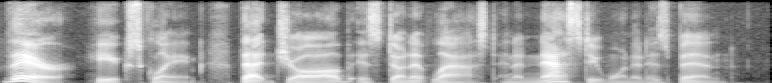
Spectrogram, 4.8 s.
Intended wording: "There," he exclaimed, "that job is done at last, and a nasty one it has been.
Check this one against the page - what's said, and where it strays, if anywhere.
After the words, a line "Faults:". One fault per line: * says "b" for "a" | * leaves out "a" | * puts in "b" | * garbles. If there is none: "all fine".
"There," he exclaimed, "that job is done at last, and a nasty one it has been.
Faults:
all fine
